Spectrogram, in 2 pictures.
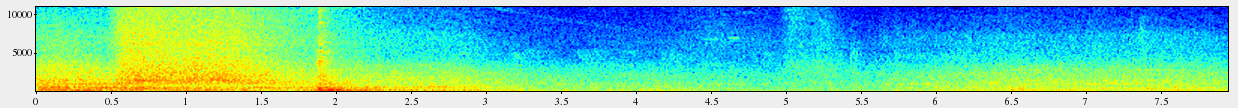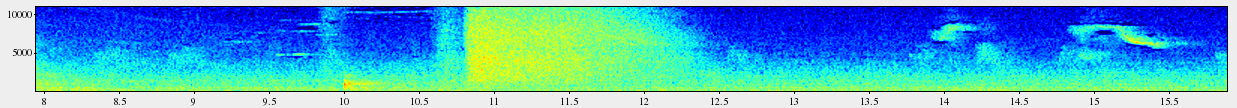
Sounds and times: waste management truck empties dumpster 0:00.0 - 0:03.3
waste management truck empties dumpster 0:09.8 - 0:12.4

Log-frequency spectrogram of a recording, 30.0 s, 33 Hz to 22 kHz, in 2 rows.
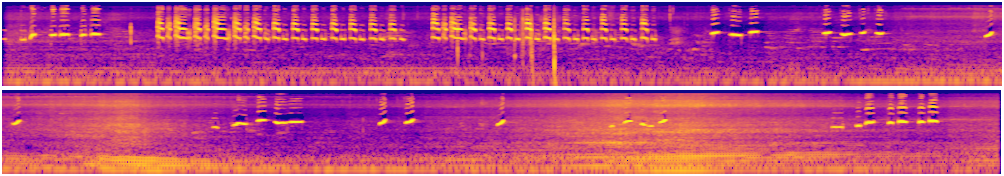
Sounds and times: parrot 0:00.1 - 0:01.6
parrot 0:02.3 - 0:11.5
parrot 0:12.3 - 0:13.5
parrot 0:18.0 - 0:19.6
parrot 0:27.5 - 0:29.2

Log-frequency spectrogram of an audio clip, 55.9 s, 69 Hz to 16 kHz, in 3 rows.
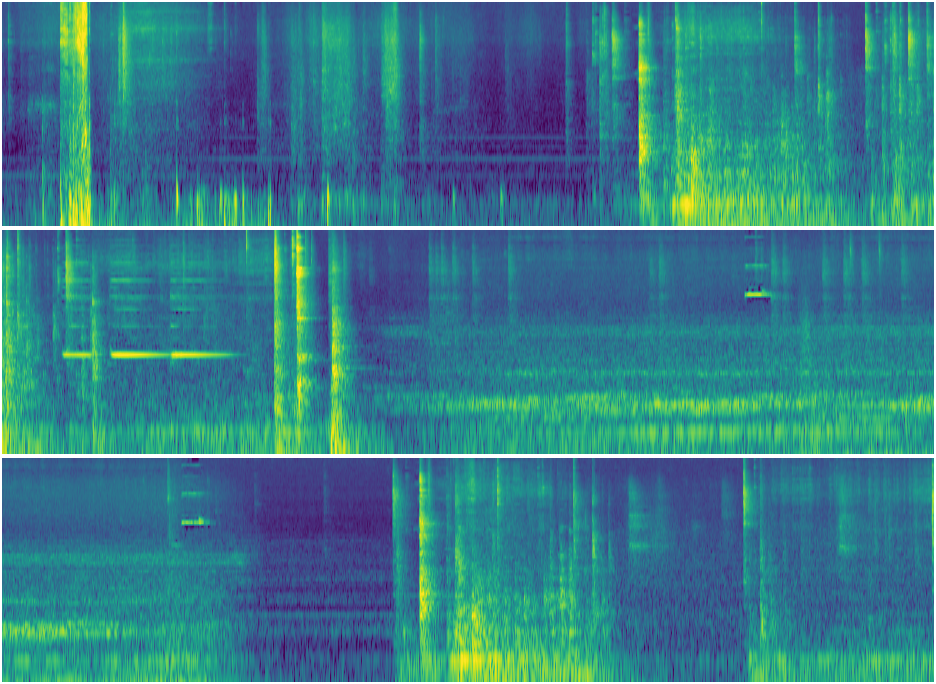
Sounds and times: Elevator ascending two floors 0:00.0 - 0:55.9
breathing 0:00.5 - 0:01.2
doors closing 0:11.3 - 0:42.8
doors closing 0:45.0 - 0:55.9

